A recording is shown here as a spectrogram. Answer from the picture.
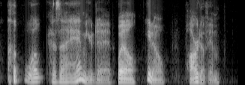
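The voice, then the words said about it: Folksy fatherly character voice. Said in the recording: “do you sound like my dad? ... you're doing that freaking folksy voice”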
